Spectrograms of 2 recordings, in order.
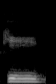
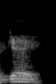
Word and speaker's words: gi: Ga gi gi. Or you can say gay. I say gay usually. Gi or gay. Gi is a most specific, most appropriate way to pronounce it.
